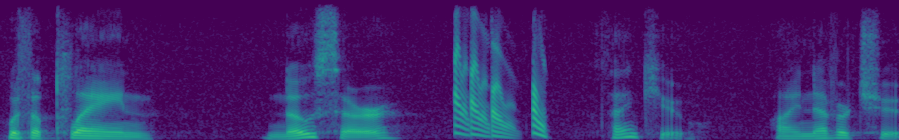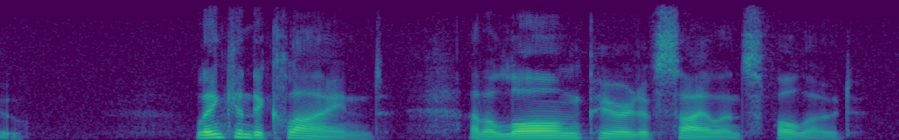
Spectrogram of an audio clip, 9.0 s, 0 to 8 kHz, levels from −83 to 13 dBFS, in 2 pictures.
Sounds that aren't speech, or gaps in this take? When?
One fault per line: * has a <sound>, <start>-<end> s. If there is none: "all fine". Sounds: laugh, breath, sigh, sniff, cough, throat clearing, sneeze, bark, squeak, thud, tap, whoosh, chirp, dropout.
* has a chirp, 2.3-2.8 s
